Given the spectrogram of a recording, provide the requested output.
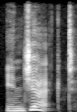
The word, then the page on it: inject: indʒékt; インジェクト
